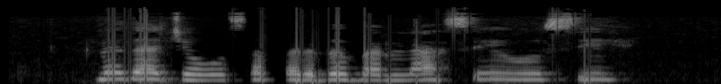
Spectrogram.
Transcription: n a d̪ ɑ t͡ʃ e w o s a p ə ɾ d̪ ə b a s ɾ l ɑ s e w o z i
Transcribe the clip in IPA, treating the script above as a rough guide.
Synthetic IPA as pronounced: n a d̪ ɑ t͡ʃ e ɣ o s a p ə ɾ d̪ ə b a ɾ l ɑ s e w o s i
